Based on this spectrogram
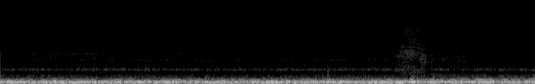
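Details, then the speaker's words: New 50-gal A.O. Smith water heater, just installed and first fired: steady low burner roar, even rumble, no rattles or pops; flame briefly changes as air purges from the line; normal burner operation, heating. "That guy is heating. Anyway, yeah, I think we're good. It is getting some air out of the line, which is why you saw the flame kind of change, but it is heating."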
